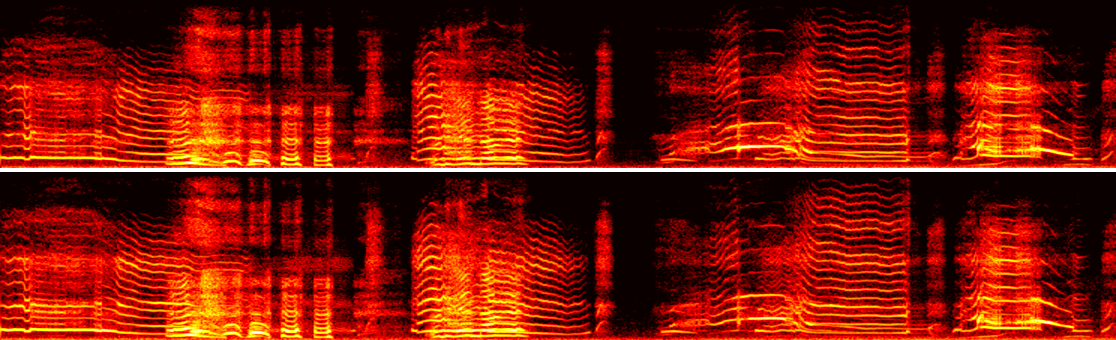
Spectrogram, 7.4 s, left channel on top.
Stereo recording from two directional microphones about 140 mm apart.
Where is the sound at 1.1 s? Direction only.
10° right (ahead or behind).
